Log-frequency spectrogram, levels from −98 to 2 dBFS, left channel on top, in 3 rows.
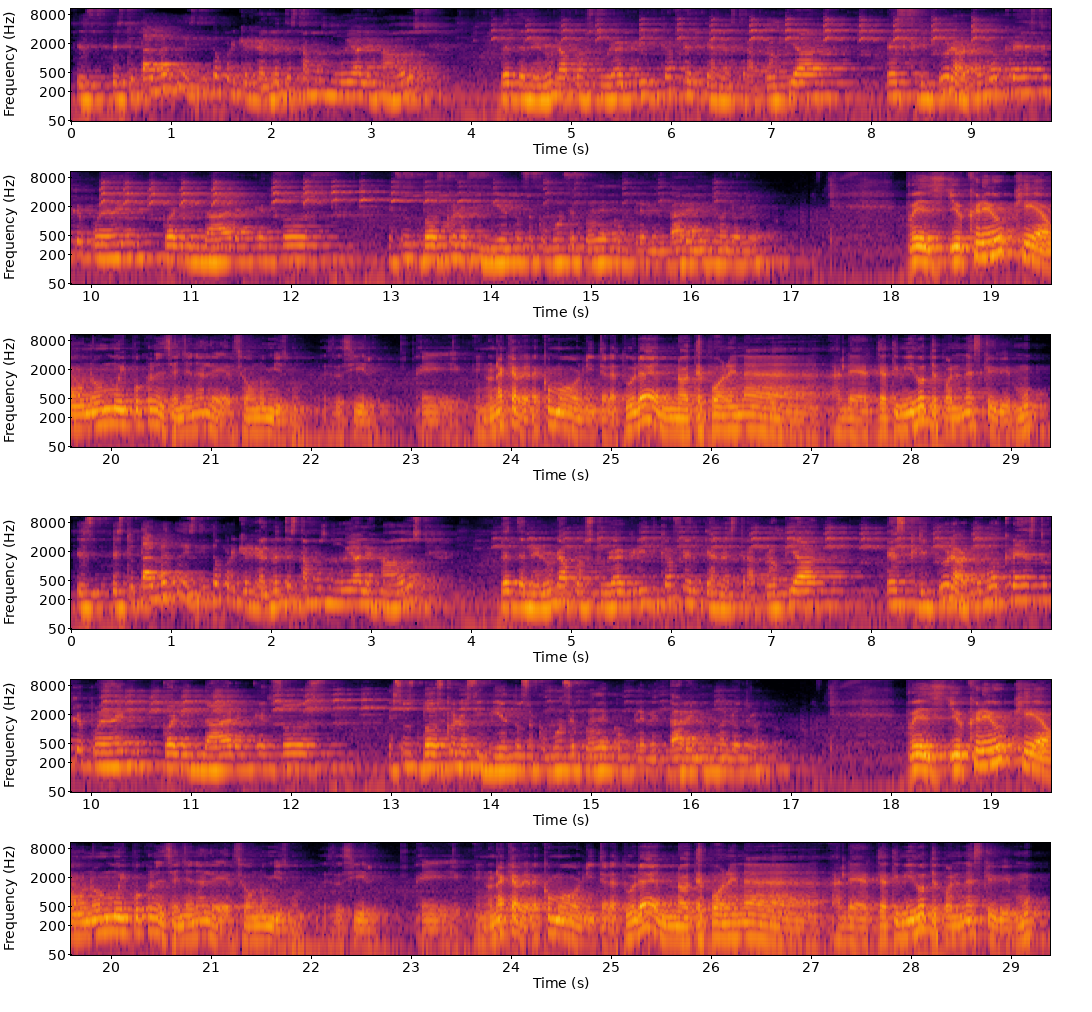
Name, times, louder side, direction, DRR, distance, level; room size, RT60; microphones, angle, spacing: voice 1, 0.1-3.8 4.3-7.7 8.2-12.3 13.0-16.7, right 1 dB, 75° right, 4.2 m, -29 dB
sound 1, 3.9-16.5, left 2 dB, 65° left, 7.4 m, -42 dB
voice 2, 17.4-22.8 23.0-29.2, equal, 5° left, 1.5 m, -25 dB
28.5 x 17.5 x 5.3 m
head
